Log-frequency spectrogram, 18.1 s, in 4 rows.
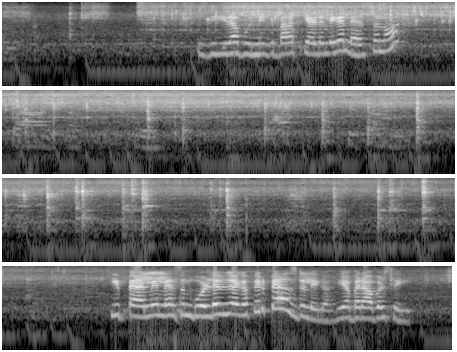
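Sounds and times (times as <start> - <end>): spices sizzling in hot oil: 0.0 - 18.0
ladle stirring and clinking pot: 7.1 - 14.0.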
